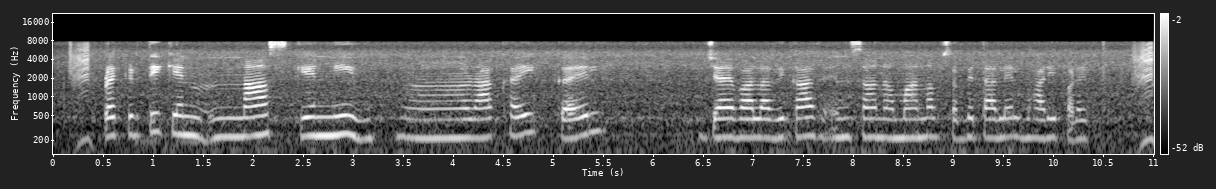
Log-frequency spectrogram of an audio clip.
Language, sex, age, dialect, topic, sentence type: Maithili, female, 51-55, Bajjika, agriculture, statement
